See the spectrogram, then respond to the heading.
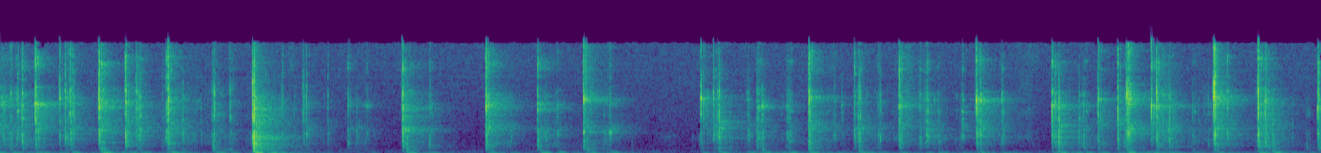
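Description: Rapid typing with long fingernails and fingertips on a full-size black plastic keyboard with a hollow body. Quick, irregular clicks and clacks combine sharp, bright ticks with a low, hollow thump, each dying away almost at once. One louder clack stands out early on, and the typing briefly pauses midway before resuming at the same fast pace.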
